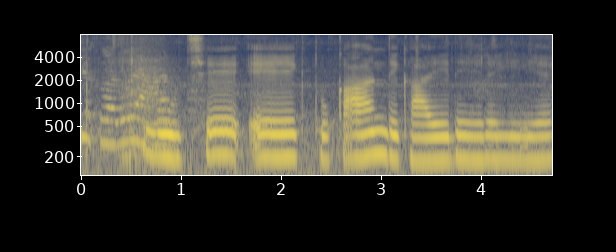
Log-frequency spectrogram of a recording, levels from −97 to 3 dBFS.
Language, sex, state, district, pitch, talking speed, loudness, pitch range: Hindi, female, Madhya Pradesh, Dhar, 195 Hz, 90 wpm, -16 LUFS, 185-210 Hz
